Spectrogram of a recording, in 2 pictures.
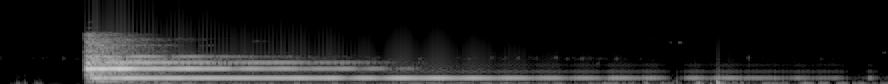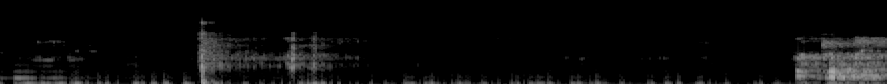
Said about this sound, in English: Let's listen to the bell. The gong.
